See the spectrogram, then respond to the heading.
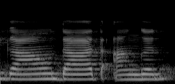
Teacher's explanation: अनुस्वार और विसर्ग व्यंजन है जो स्वर के बाद स्वतंत्र रूप से आते हैं। निरनुनासिक ऐसे स्वरों का उच्चारण नाक और मुंह से होता है और उच्चारण में लघुता होती है, जैसे गांव, दांत, आंगन।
